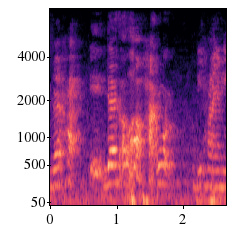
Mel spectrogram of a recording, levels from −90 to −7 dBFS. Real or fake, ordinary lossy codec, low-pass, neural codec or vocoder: fake; none; none; codec, 16 kHz, 4 kbps, FreqCodec, larger model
